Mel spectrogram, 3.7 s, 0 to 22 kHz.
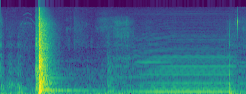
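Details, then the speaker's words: Cheapest microwave heating 12 ounces of water, powered from cheapest LiFePO4 battery via modified sine wave inverter: door thunk, then coarse, buzzy low hum, louder than usual, as expected versus pure sine wave. "i could hear that it is louder running through my inverter i i hear that is a normal thing when you use a modulated sine wave as opposed to a pure sine wave that your ac equipment is louder"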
